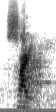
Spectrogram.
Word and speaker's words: sine: हालांकि alphabet SIN के हिसाब से देखेंगे तो वर्ड सिन बन रहा है, लेकिन इसको व्हेन वी प्रोनाउंस क्या प्रोनाउंस करेंगे? साइन, क्योंकि इसके फुल फॉर्म में SINE है, इसे साइन।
